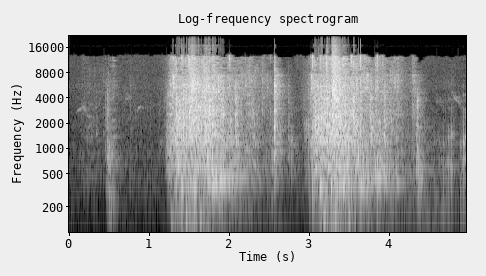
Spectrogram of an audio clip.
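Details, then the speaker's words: Briggs and Stratton engine after starter clutch removal and service: two strong bursts of running with no screech from the starter clutch, clutch working properly. "so that's what's left for me sounds like a home stretch so at that point you're ready to go for at least another year"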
